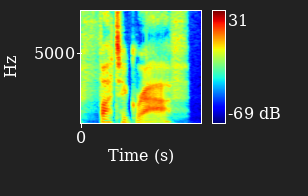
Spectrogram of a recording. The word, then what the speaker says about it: photograph: For example, in the word photograph, the stress is on the first syllable, but in photographer, it's on the second, and in photographic, it's on the third.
